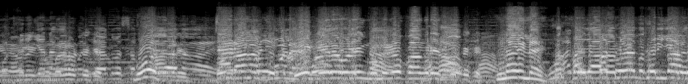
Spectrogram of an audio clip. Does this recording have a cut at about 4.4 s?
no; 1 cut; at 2.2 s

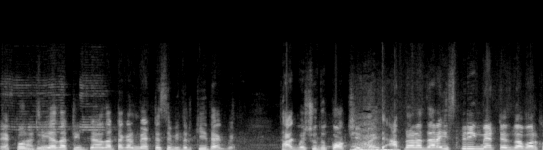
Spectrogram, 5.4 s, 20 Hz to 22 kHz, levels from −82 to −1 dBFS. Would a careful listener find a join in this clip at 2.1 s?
no; 1 cut; at 3.8 s

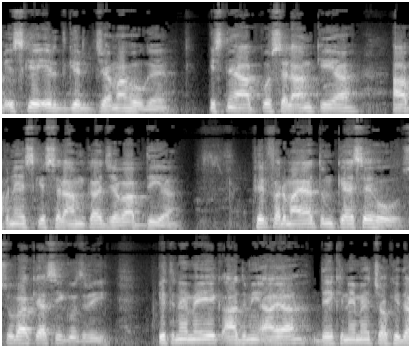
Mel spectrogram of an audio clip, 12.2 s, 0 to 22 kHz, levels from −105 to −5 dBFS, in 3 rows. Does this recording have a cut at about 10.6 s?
yes; 1 cut; at 10.6 s

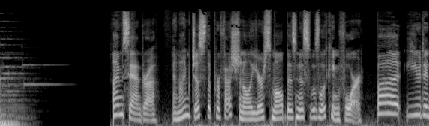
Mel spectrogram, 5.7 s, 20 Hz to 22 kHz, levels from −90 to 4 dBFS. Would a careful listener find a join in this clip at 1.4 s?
yes; 1 cut; at 1.4 s

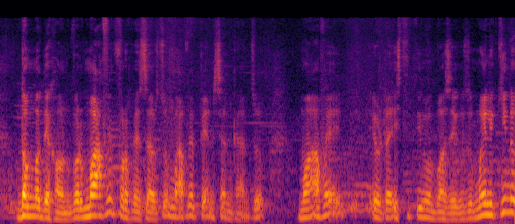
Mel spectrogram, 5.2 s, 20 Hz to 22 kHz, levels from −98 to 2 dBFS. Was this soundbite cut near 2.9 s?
no; 0 cuts

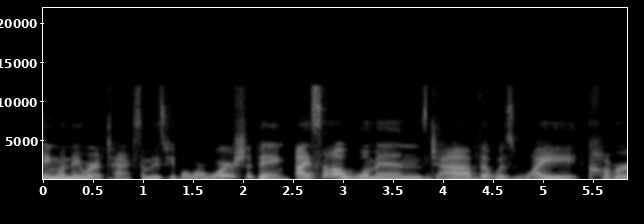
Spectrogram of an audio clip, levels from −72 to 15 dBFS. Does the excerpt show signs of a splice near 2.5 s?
yes; 1 cut; at 2.5 s

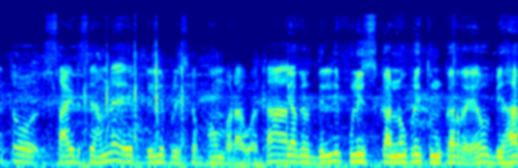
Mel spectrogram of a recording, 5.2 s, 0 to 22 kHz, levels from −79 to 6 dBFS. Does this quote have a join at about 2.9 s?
yes; 1 cut; at 2.9 s

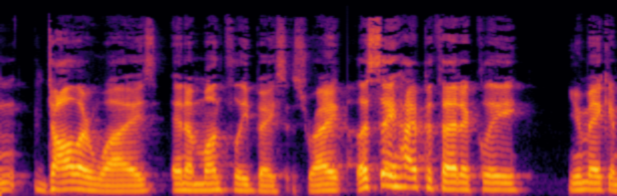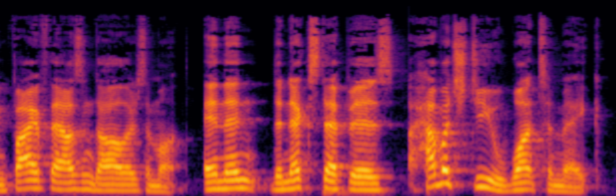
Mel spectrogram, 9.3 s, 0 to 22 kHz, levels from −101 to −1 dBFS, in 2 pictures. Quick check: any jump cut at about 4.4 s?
no; 3 cuts; at 2.6 s, 6.0 s, 7.7 s

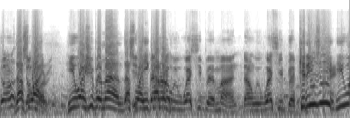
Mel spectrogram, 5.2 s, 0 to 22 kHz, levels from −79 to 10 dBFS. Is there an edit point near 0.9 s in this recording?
no; 0 cuts

